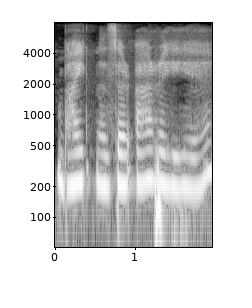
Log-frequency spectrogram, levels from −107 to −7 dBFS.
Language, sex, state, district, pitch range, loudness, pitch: Hindi, female, Arunachal Pradesh, Lower Dibang Valley, 200-225 Hz, -15 LUFS, 210 Hz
